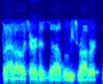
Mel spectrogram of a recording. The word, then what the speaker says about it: Luis Robert: I've always heard it pronounced as Luis Robert.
